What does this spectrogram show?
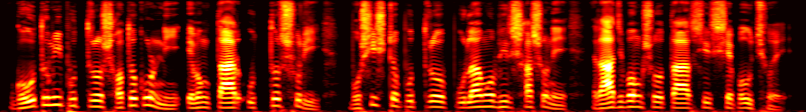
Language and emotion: Bengali, neutral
